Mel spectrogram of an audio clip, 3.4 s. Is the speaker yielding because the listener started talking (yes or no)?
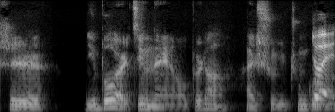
yes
